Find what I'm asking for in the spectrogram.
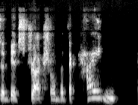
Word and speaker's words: chitin: What is chitin? – Chitin. – Okay. – Chitin, yeah, and it's pronounced like chitin. It's C-H-I-T-I-N, but it's called chitin.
